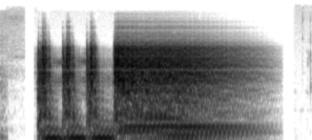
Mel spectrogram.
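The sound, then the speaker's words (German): Heavily distorted electric guitar riff: three quick chugging stabs followed by a sustained, fuzzy chord that rings out and slowly fades. Loud, aggressive and upfront, with no voices. “welche Pedale oder Effekte die da benutzt haben, aber das ist schon so ein, so ein relativ aggressiver Sound”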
